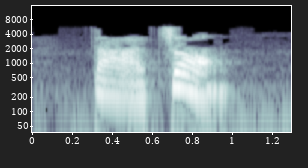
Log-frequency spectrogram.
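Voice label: "打仗", Mandarin Chinese; hsk; chinese-flashcards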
